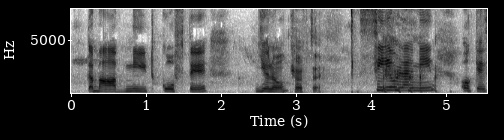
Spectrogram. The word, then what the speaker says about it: köfte: But in Turkish, you spell it K-O with the dot, Yes. right? That's on the top. And that sound of O with the dots is very different from the English O.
